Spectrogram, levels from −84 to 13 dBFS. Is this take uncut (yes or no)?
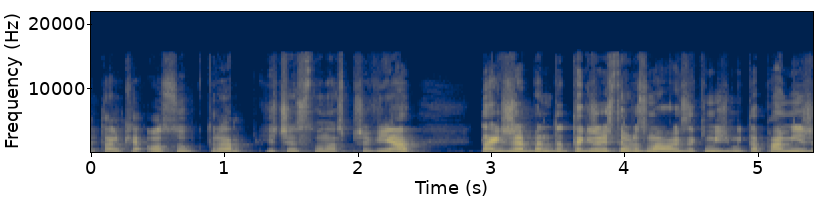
no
